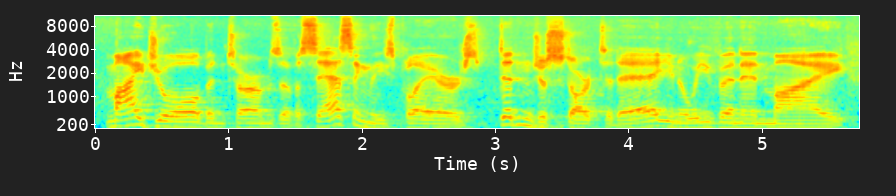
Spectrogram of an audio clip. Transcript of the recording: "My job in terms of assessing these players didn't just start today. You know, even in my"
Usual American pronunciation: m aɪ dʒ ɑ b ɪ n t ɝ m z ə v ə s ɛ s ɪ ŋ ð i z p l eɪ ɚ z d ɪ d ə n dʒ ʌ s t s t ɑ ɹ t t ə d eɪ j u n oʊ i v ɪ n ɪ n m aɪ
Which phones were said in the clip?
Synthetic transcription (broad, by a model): m aɪ dʒ ɑ b ɪ n t ɝ m z ə v ə s ɛ s ɪ ŋ ð i z p l eɪ ɚ z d ɪ d n dʒ ʌ s t s t ɑ ɹ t t ə d eɪ j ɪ n oʊ i v ɪ n ɪ n m aɪ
